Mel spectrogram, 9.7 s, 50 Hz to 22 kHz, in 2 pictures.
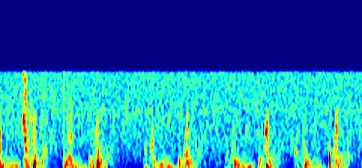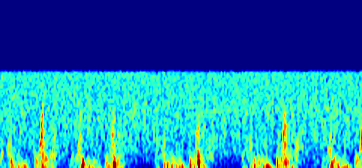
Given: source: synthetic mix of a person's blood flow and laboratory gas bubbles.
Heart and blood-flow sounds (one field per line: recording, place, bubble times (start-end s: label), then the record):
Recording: Doppler ultrasound of blood flow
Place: precordium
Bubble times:
0.29-0.43 s: bubbles
0.53-0.61 s: bubbles
0.89-0.99 s: bubbles
From the record:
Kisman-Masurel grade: 211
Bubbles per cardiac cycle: several, 3 to 8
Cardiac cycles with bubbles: 1 to 10%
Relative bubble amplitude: barely perceptible (0.100 to 0.250)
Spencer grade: 1 (occasional bubble signal discernible with the cardiac motion signal, with majority of cardiac periods free of bubbles)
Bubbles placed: anywhere in the cardiac cycle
